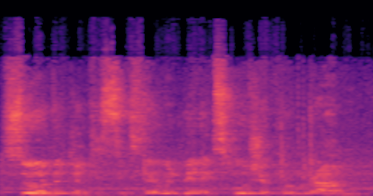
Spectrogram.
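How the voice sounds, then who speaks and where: Woman, slightly low voice, halting earnest announcement, distant mic, noisy background. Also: little pitch movement. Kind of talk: announcement and remarks to a gathering. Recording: echoey, noisy room from afar.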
